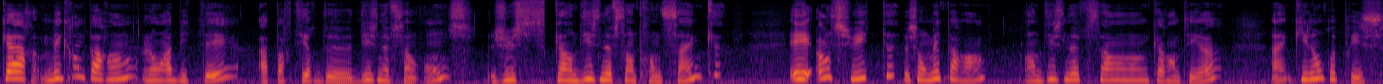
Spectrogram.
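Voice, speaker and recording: A woman's fairly high voice in a dark, mellow tone, with lively intonation at a very slow pace. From France, Auvergne (Livradois-Forez). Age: 70s. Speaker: retired teacher. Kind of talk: house tour narration. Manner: conversational, with fillers.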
